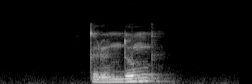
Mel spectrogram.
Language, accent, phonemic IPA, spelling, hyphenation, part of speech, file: German, Austria, /ˈɡʁʏndʊŋ/, Gründung, Grün‧dung, noun, De-at-Gründung.ogg
- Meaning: foundation (act of founding)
